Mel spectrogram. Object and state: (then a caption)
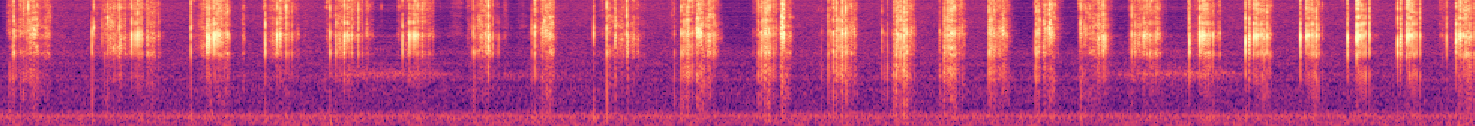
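Woven wicker basket scratched with nails. Long nails scratch the woven strands and base inside a small, open, orange woven wicker pumpkin basket that is hollow and empty. The scratching comes as a steady run of short, dry, bright rasping bursts with quick gaps between them, over a faint, constant low hum.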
